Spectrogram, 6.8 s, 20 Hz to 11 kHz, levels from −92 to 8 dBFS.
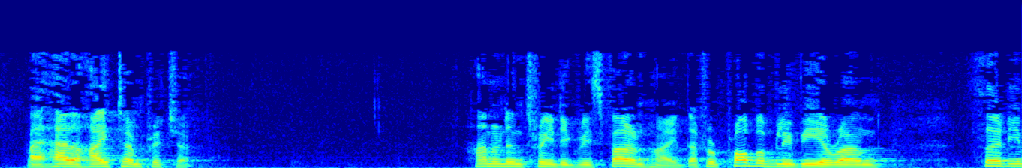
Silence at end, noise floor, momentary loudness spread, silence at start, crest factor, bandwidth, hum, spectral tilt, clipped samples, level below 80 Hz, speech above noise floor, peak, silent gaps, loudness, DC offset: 0 s; -67 dBFS; 13 LU; 0.2 s; 18 dB; 8 kHz; none; -6.5 dB/octave; under 0.1%; -68 dBFS; 38 dB; -12 dBFS; none; -30 LUFS; under 0.1%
